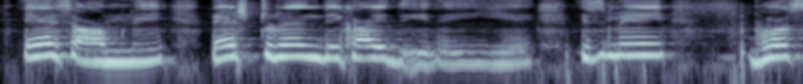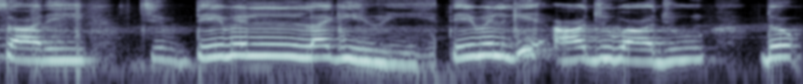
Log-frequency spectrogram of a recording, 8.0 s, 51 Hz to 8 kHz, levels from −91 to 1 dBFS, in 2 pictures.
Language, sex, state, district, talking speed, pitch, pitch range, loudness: Hindi, male, Maharashtra, Sindhudurg, 140 wpm, 240 Hz, 210-265 Hz, -19 LUFS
